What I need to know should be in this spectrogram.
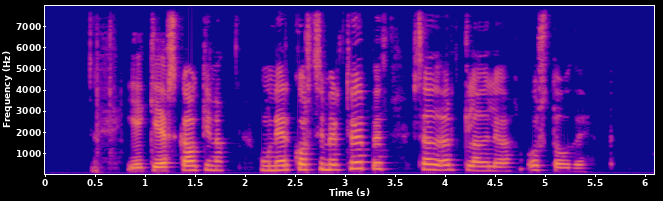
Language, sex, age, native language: Icelandic, female, 50-59, Icelandic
